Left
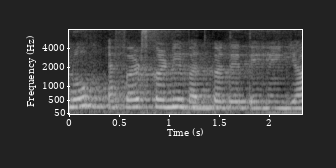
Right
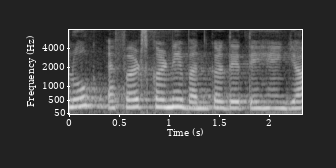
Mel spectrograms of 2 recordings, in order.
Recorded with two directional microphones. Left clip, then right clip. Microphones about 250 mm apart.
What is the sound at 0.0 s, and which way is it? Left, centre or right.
A woman's voice, right.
